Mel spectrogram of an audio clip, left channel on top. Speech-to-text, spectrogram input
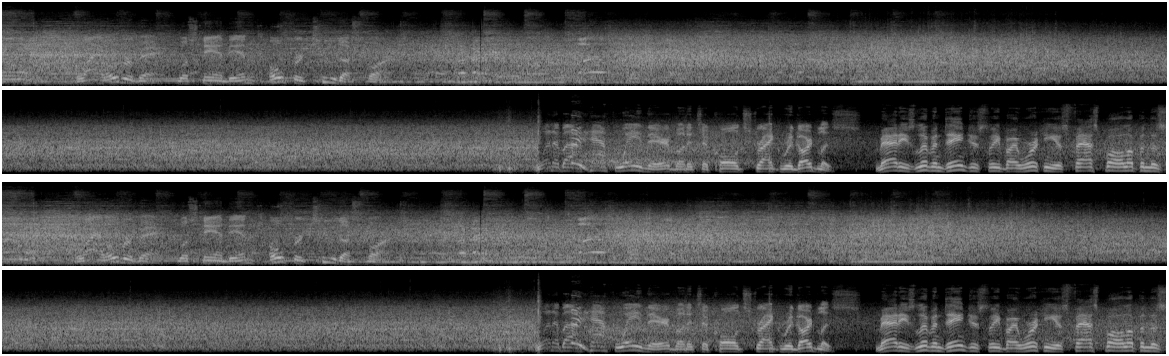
Lyle Overbay will stand in, 0 for 2 thus far. The batter, Lyle Overbay. Went about halfway there, but it's a called strike regardless. Matt, he's living dangerously by working his fastball up in the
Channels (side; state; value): both; normal; correlation 0.40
